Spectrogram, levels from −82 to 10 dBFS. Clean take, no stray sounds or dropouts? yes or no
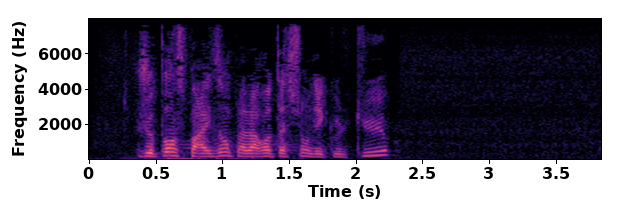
yes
